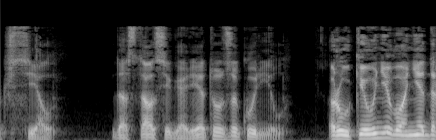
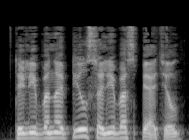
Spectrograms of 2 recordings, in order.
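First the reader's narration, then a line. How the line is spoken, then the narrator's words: Angry. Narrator (Russian): сердито сказала Кора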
